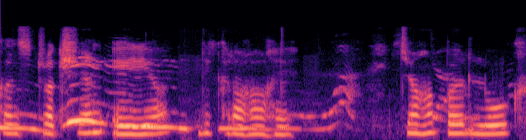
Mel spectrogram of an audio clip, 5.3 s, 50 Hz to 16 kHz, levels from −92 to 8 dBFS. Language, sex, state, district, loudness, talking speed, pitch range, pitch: Hindi, female, Chandigarh, Chandigarh, -14 LUFS, 90 wpm, 220-335 Hz, 235 Hz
